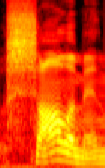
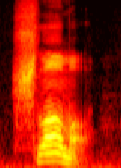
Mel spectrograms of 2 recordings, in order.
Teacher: Hebrew names that come by way of Greek, Latin into English, that we end up with an S instead of an SH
